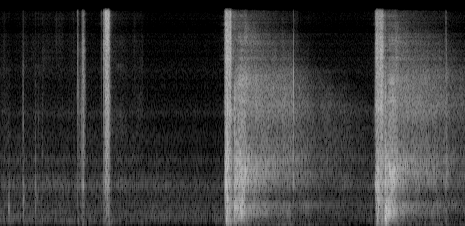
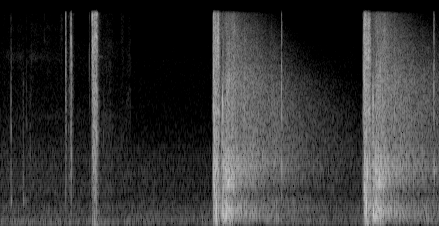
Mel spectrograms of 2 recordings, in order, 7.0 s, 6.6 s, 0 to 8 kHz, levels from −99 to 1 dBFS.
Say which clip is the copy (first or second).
first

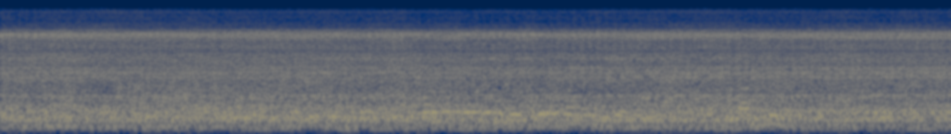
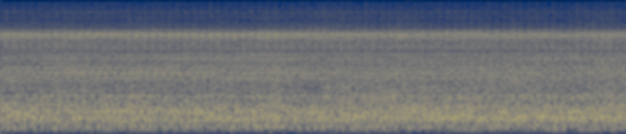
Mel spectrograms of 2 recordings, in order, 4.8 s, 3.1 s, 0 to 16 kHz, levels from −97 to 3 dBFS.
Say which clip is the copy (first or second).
first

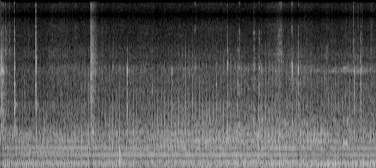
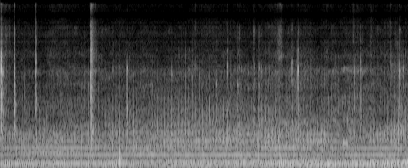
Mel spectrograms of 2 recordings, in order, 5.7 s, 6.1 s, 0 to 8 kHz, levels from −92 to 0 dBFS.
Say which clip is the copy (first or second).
second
